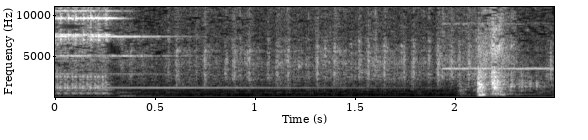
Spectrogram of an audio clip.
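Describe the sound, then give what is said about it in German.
A telephone bell rings in short, fairly faint bursts, one brief ring at the start and a louder one near the end, with a quiet gap between and no talk. “wurde ich gegen 22:30 aus dem Atlantik angerufen.”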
